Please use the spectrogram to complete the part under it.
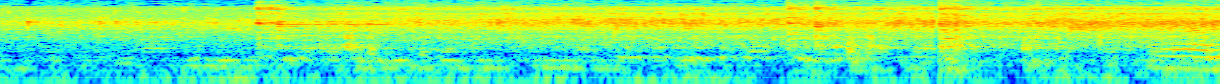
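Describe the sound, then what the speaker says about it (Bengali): Steady sizzling of potatoes frying in a pan with turmeric and salt, with a few sharp clinks of utensils against it. "একটু হলুদ লবণ দিয়ে আলুটা ভালোভাবে ভেজে নিতে হয়"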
